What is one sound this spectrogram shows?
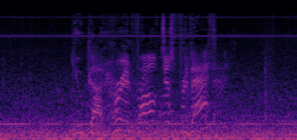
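A young man speaks in a low, tense voice.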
